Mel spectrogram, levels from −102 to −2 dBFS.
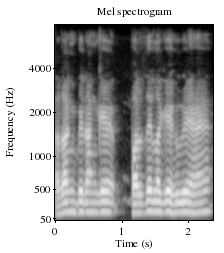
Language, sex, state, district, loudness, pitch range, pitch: Hindi, male, Jharkhand, Palamu, -14 LUFS, 145-155 Hz, 150 Hz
